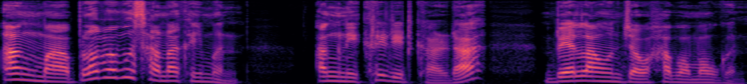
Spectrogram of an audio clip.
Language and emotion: Bodo, surprised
